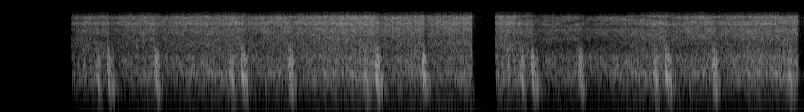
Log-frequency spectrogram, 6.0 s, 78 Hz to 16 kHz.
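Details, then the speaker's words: Regular heart sounds at about 60 a minute over a steady hiss, from an auscultation app, with an extra soft low sound just before the first sound: a fourth heart sound (S4), usually pathological, occasionally normal in older adults. "Y lo vamos a escuchar de la siguiente manera. Ahorita el primer ruido que escuchan en la aplicación es el S4."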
